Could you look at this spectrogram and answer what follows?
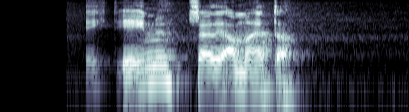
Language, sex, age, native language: Icelandic, male, 50-59, Icelandic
